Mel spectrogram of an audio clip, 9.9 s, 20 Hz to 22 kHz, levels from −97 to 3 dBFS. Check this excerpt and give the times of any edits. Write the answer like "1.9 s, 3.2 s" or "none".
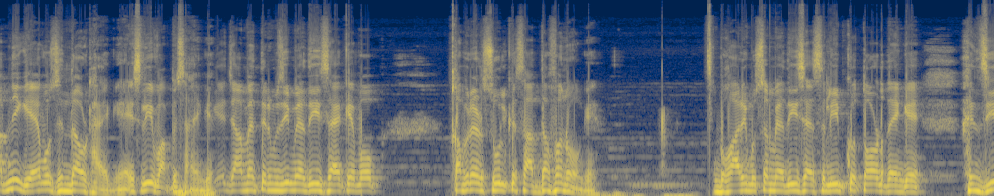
2.3 s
